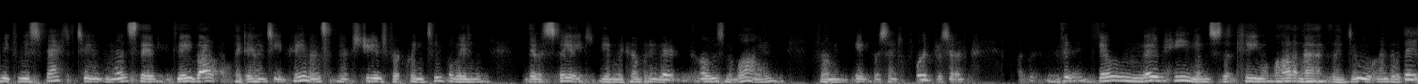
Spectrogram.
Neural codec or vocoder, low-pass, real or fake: codec, 16 kHz, 0.5 kbps, FreqCodec, smaller model; 7.2 kHz; fake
